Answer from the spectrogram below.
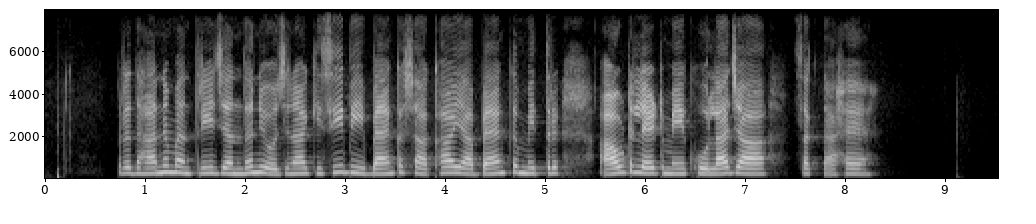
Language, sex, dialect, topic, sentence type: Hindi, female, Garhwali, banking, statement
